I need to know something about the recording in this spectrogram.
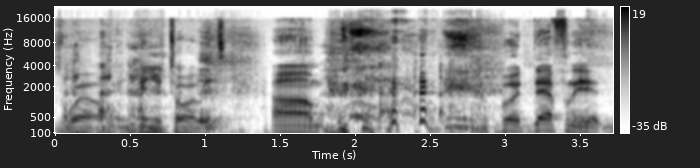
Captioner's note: laughing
